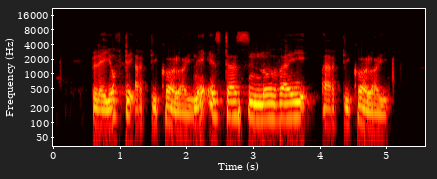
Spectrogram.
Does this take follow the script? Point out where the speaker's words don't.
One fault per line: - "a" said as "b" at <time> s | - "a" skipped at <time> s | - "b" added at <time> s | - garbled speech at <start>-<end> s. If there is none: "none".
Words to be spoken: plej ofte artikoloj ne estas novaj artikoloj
none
